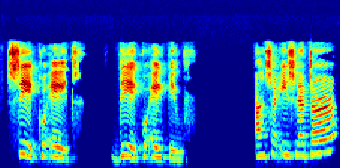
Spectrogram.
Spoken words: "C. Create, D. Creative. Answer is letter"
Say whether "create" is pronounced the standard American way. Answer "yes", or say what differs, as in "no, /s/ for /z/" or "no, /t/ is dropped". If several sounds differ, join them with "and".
no, /ɹ/ is dropped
